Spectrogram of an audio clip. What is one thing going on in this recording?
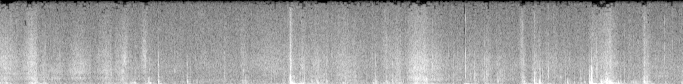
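Dry grass rustles as it is stuffed into a leather boot.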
